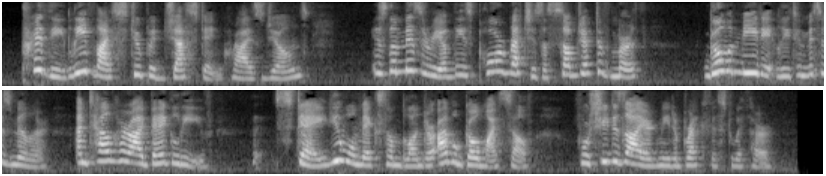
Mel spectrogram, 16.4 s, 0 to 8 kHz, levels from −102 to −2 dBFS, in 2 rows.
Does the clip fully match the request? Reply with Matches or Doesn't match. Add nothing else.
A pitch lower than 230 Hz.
Doesn't match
